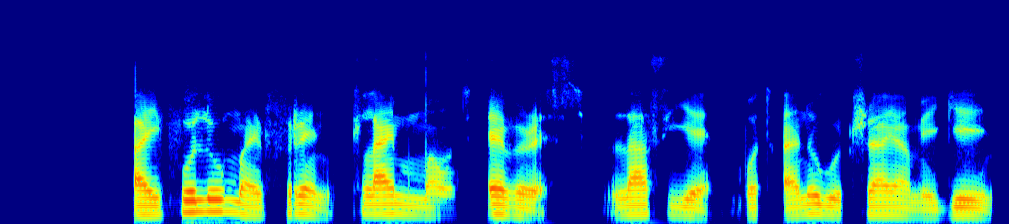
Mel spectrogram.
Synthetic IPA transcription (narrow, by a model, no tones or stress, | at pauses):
aɪfɔlomaɪfɹɛ̃ndkʰlãɪ̃mːãʊ̃nt | ɛvɛɹɛ̰s | lastjiə | b̥ɔtaɪnoɡotʰɹaɪãmeɡẽn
